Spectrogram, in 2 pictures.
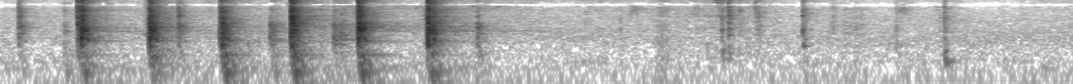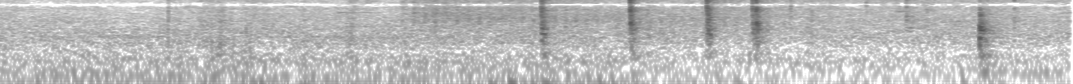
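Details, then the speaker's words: Yamaha Phazer snowmobile starting for the season: quick burst of sharp dry clicks at the starter, then faint ticks, engine doesn't crank; owner suspects bad starter solenoid. "That sounds like it's clicking at the solenoid. Maybe I got the bad solenoid."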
